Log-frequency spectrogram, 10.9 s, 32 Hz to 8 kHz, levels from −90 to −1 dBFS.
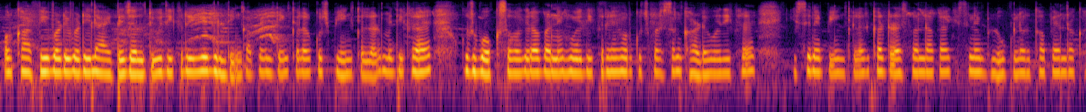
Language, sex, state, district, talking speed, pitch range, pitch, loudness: Hindi, female, West Bengal, Paschim Medinipur, 290 wpm, 215-230 Hz, 225 Hz, -19 LUFS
